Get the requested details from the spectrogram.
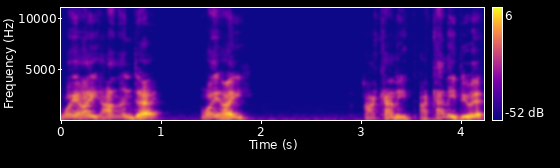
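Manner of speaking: failed, bad put-on Geordie accent. Asked in a message to do a Newcastle accent, trying an attempted Newcastle accent. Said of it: "Can you do a Newcastle accent".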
